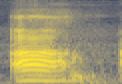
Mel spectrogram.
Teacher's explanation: ये मध्य स्वर का उदाहरण क्योंकि हम अ आ बोलते हैं तो ना तो पीछे से होता है आवाज और ना ही आगे से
